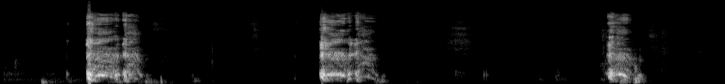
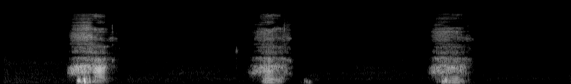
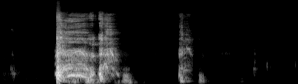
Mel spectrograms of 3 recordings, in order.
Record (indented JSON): {
  "three_cough_length": "7.3 s",
  "three_cough_amplitude": 32768,
  "three_cough_signal_mean_std_ratio": 0.27,
  "exhalation_length": "5.7 s",
  "exhalation_amplitude": 23519,
  "exhalation_signal_mean_std_ratio": 0.29,
  "cough_length": "3.0 s",
  "cough_amplitude": 32768,
  "cough_signal_mean_std_ratio": 0.34,
  "survey_phase": "alpha (2021-03-01 to 2021-08-12)",
  "age": "45-64",
  "gender": "Male",
  "wearing_mask": "No",
  "symptom_cough_any": true,
  "symptom_shortness_of_breath": true,
  "symptom_fatigue": true,
  "symptom_headache": true,
  "smoker_status": "Current smoker (1 to 10 cigarettes per day)",
  "respiratory_condition_asthma": false,
  "respiratory_condition_other": false,
  "recruitment_source": "Test and Trace",
  "submission_delay": "1 day",
  "covid_test_result": "Positive",
  "covid_test_method": "RT-qPCR",
  "covid_ct_value": 17.1,
  "covid_ct_gene": "ORF1ab gene",
  "covid_ct_mean": 18.2,
  "covid_viral_load": "1100000 copies/ml",
  "covid_viral_load_category": "High viral load (>1M copies/ml)"
}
